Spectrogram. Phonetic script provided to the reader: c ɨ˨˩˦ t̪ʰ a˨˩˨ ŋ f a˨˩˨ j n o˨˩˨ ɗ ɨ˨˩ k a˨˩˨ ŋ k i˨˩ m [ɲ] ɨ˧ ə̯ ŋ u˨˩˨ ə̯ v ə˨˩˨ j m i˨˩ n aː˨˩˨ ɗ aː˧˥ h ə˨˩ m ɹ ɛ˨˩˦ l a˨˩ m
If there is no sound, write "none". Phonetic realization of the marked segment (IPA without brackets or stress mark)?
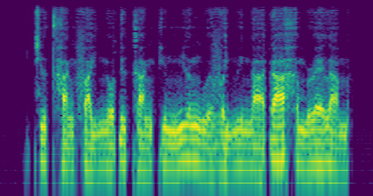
ɲ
